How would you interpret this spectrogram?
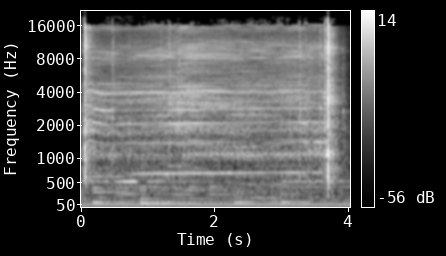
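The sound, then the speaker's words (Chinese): An electric shaver runs steadily for about four seconds, a bright, buzzing motor whine with a low hum beneath it, ending with a brief click or rattle near the end. “我们首先来倾听一下剃须刀是什么样的声音。”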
